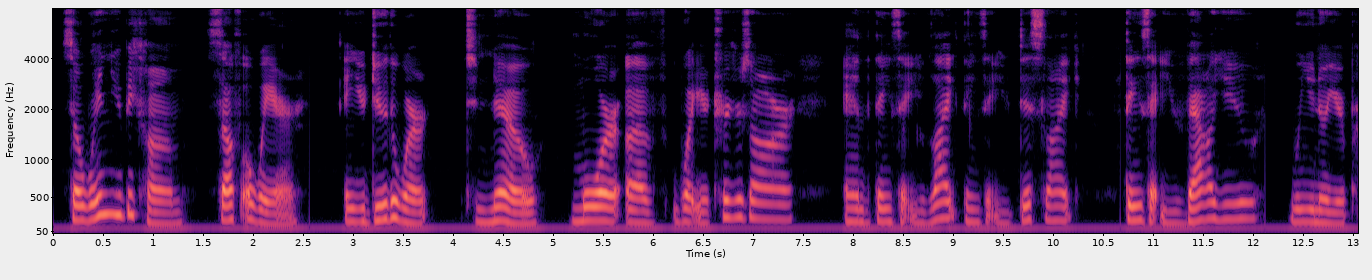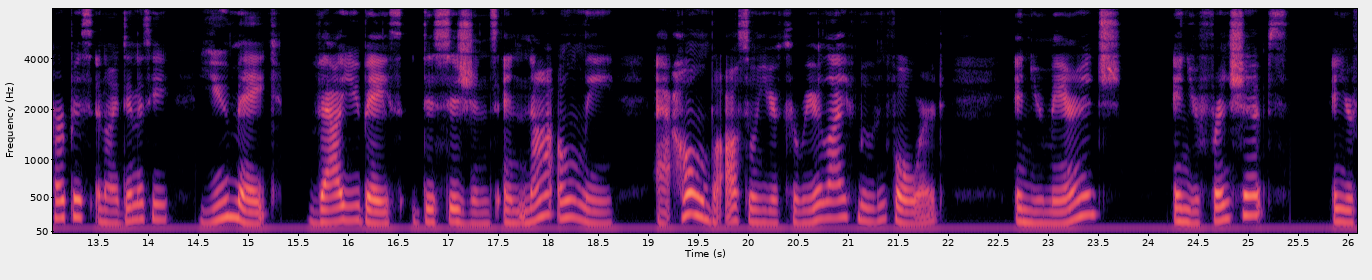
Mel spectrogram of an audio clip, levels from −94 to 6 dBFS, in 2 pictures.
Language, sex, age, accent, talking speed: English, female, 20-39, American, 145 wpm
